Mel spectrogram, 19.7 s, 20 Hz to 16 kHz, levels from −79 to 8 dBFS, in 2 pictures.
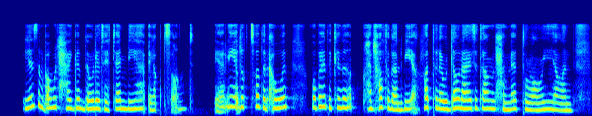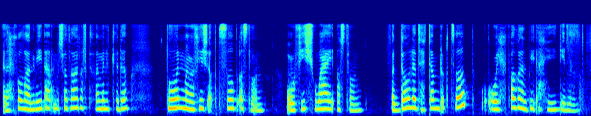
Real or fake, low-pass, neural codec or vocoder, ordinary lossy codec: fake; 7.2 kHz; codec, 16 kHz, 1 kbps, FunCodec, trained on LibriTTS, 50 frames a second; none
